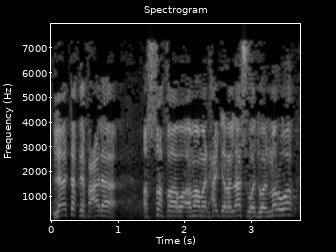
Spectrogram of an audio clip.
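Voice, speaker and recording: Quick and sharp in tone, the sheikh's high, steady voice drives an emphatic lesson on a poem, with repeated phrases and drawn-out verse quotations. The lecture was captured on dull lo-fi audio with faint ambience and slight background noise.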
